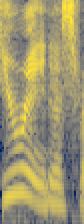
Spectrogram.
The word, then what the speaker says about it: Uranus: And I always say that wrong because they're made of gas. – Isn't it Uranus? – It's Uranus, right? – Yeah. Yes.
